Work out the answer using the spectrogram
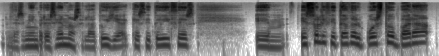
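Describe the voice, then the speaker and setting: A woman's voice: medium pitch, a little fast, mellow, no echo, clean studio sound. A woman hosting a podcast interview, chatting casually and asking questions. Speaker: podcast host. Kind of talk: conversational interview.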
